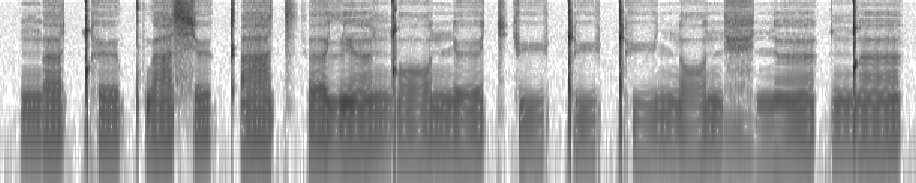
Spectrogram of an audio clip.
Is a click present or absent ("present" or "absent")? present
